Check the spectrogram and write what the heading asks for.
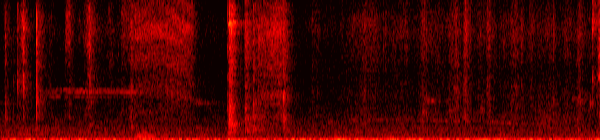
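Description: Faint rustling and light clicks from handling fabric and a small cover button, with one sharper click about two seconds in.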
